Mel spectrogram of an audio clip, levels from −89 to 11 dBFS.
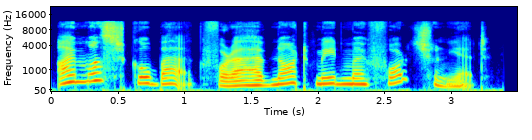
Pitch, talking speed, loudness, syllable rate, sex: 255 Hz, 205 wpm, -17 LUFS, 4.4 syllables/s, female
